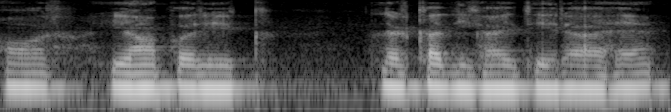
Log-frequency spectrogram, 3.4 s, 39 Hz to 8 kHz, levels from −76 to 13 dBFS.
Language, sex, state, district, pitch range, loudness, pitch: Hindi, male, Himachal Pradesh, Shimla, 120-125 Hz, -16 LUFS, 125 Hz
